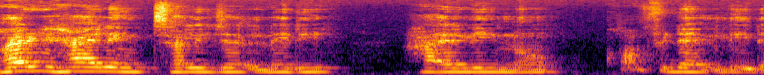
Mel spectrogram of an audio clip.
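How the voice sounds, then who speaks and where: A woman speaks with an African accent. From Nigeria. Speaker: vlogger. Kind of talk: casual monologue to camera. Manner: halting, many repetitions and fillers.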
